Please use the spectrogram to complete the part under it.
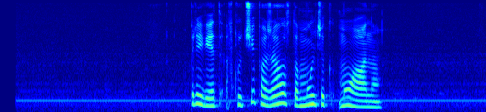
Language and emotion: Russian, neutral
